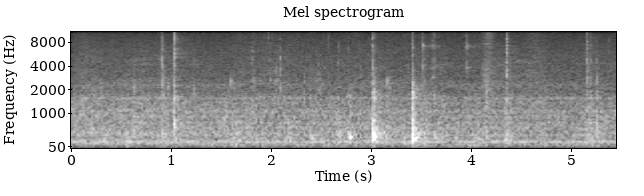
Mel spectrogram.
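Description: Small clicks and taps of a precision screwdriver and metal parts in an opened iPhone 7 Plus as they are handled, with two sharper clicks about three seconds in, over a faint steady hum.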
